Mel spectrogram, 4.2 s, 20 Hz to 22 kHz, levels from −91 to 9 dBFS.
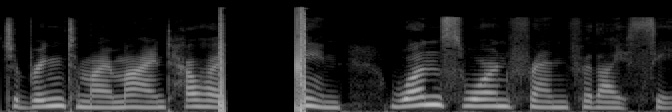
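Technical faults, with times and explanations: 1.37–1.90 s, cable pulled and plugged in: a pop, about 0.48 s of near silence, then 33 ms of 60 Hz mains buzz as only the plug tip touches, and another pop as speech returns. Unlike a digital dropout, pops and buzz frame the gap.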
